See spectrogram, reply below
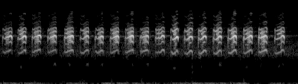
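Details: Rapid, steady kee-kee-kee of a common kestrel recorded in the Wittlicher Tal in 2018: about six bright, high-pitched notes per second in an unbroken three-second run.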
